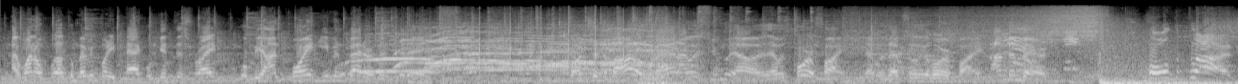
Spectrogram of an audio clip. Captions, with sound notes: I wanna welcome everybody back, we'll get this right. We'll be on point even better than today. (patrons applauds) Bugs in the bottles man that was horrifying. That was absolutely horrifying, I'm embarrassed. - Pull the plug.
